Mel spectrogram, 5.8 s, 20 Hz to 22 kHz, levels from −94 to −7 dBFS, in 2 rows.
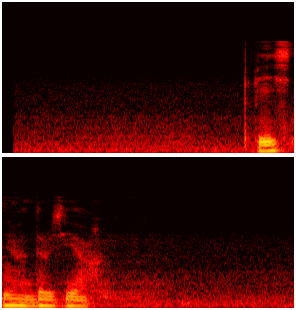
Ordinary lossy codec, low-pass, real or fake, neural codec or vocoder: none; none; real; none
